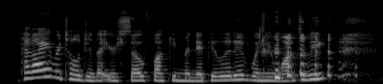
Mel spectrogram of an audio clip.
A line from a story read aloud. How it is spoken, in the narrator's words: Namjoon laughed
